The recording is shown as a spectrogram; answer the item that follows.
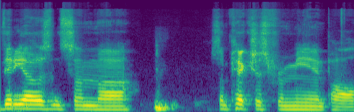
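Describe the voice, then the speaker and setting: With a slight Northeastern US accent, a man talks in a dark, mellow tone with ordinary pitch variation. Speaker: drone hobbyist livestream panelist. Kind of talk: casual chat.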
